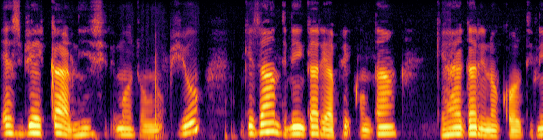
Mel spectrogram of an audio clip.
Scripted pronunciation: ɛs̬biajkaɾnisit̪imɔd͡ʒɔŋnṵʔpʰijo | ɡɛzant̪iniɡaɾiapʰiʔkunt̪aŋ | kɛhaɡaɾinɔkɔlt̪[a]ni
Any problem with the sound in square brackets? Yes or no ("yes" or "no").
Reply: yes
